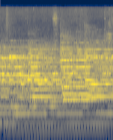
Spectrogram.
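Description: Marimba played with mallets: overlapping notes ringing together, moving to new pitches a little over a second in.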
